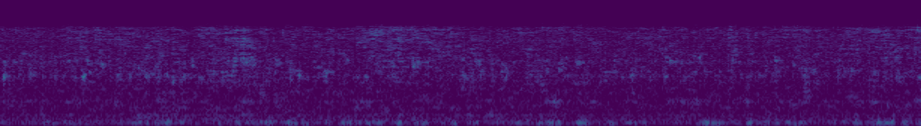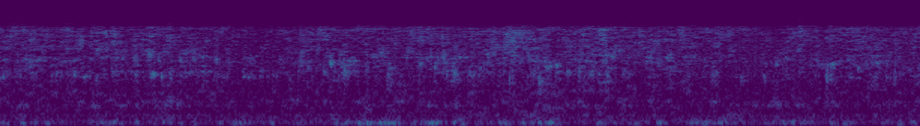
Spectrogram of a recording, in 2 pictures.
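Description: Near silence, with a faint hiss of turon frying in oil in a covered pan and a few light clicks in the second half.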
